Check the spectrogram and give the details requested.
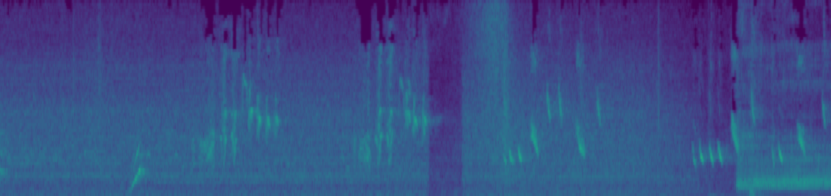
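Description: Birds chirping: short, scattered high chirps over a steady background hiss. The sound dips briefly a little past the middle, and a steady held tone comes in near the end.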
